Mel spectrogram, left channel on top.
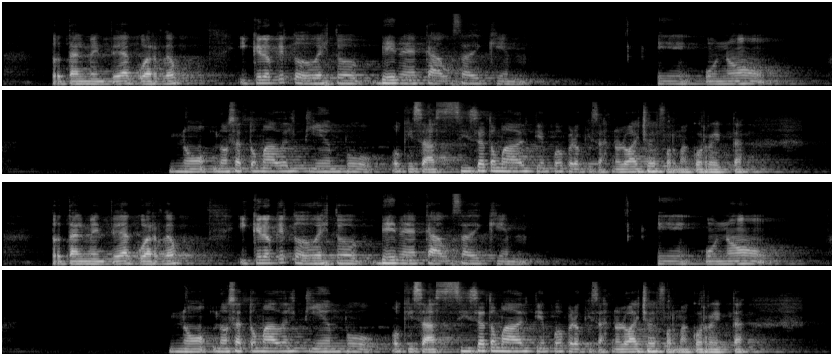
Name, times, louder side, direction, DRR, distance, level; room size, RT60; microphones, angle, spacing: voice 1, 0.5-1.8 2.1-5.3 6.6-7.6 10.0-16.3, right 2 dB, 20° right, 8 dB, 1.6 m, -25 dB
28.0 x 22.5 x 8.5 m, 1.2 s
head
